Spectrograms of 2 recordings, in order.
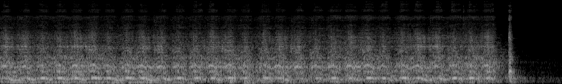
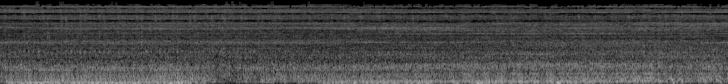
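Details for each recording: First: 1954 Cadillac, 12V battery borrowed from a 59, gas poured in: starter cranks steadily but engine won't start; possibly flooded, suspected no spark from damaged spark plug wires, one severed. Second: 1954 Cadillac V8 idling in neutral right after first start, fluids unchecked and nothing serviced; steady even smooth low rumble with no knocks or misses, runs really good.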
